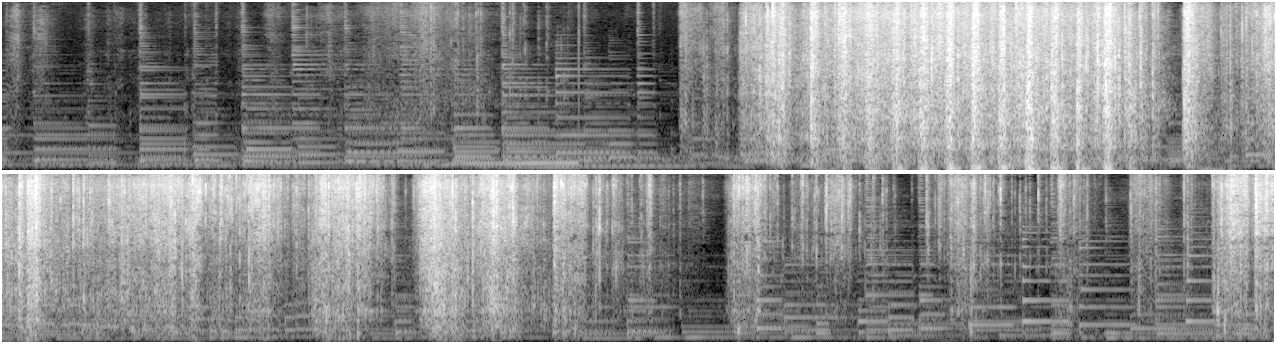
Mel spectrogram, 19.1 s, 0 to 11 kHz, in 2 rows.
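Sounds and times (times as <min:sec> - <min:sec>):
packaging crinkling: 0:05.1 - 0:19.0.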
